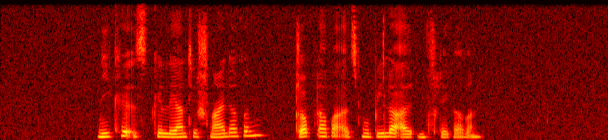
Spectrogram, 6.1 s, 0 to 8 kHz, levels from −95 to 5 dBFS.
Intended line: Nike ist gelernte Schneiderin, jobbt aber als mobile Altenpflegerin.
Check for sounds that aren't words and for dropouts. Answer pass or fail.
pass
